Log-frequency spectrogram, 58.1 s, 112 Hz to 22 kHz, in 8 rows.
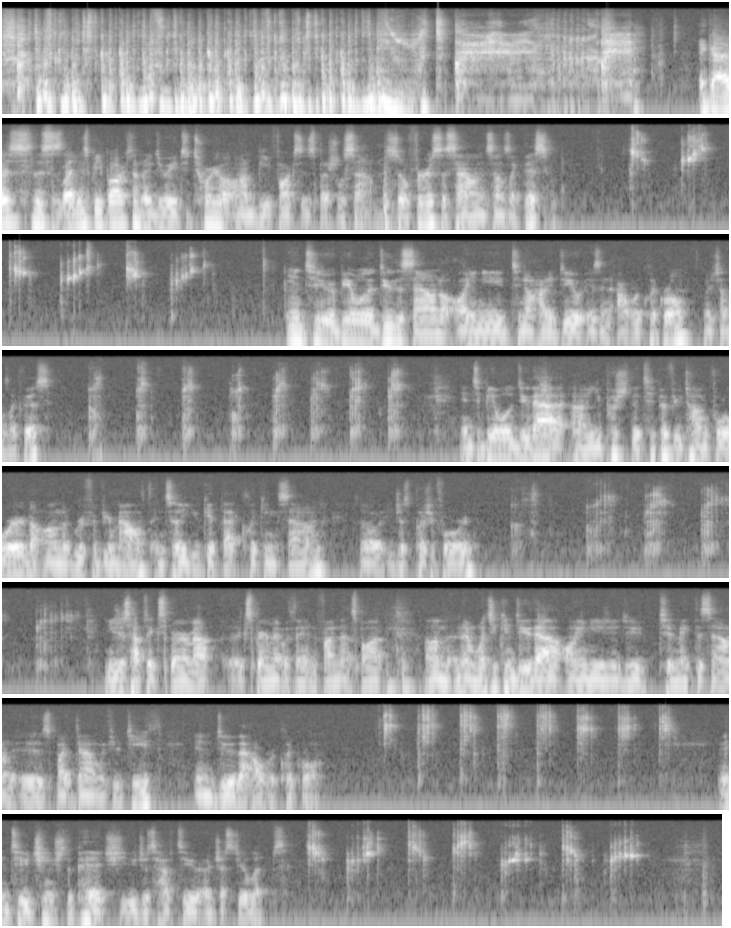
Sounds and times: Speech: 7.0s - 12.9s, 17.4s - 22.4s, 26.4s - 33.9s, 37.4s - 46.9s, 50.8s - 53.8s.

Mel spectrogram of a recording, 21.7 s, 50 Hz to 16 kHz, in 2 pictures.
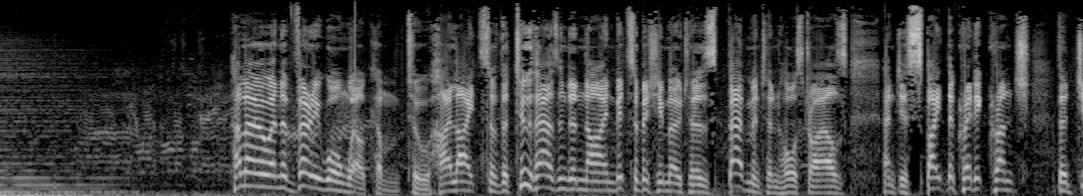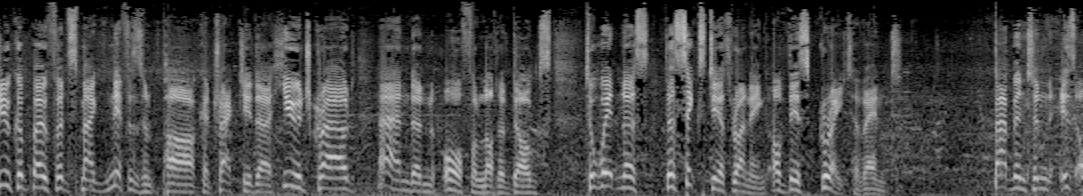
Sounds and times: Speech: 1.2s - 21.6s.

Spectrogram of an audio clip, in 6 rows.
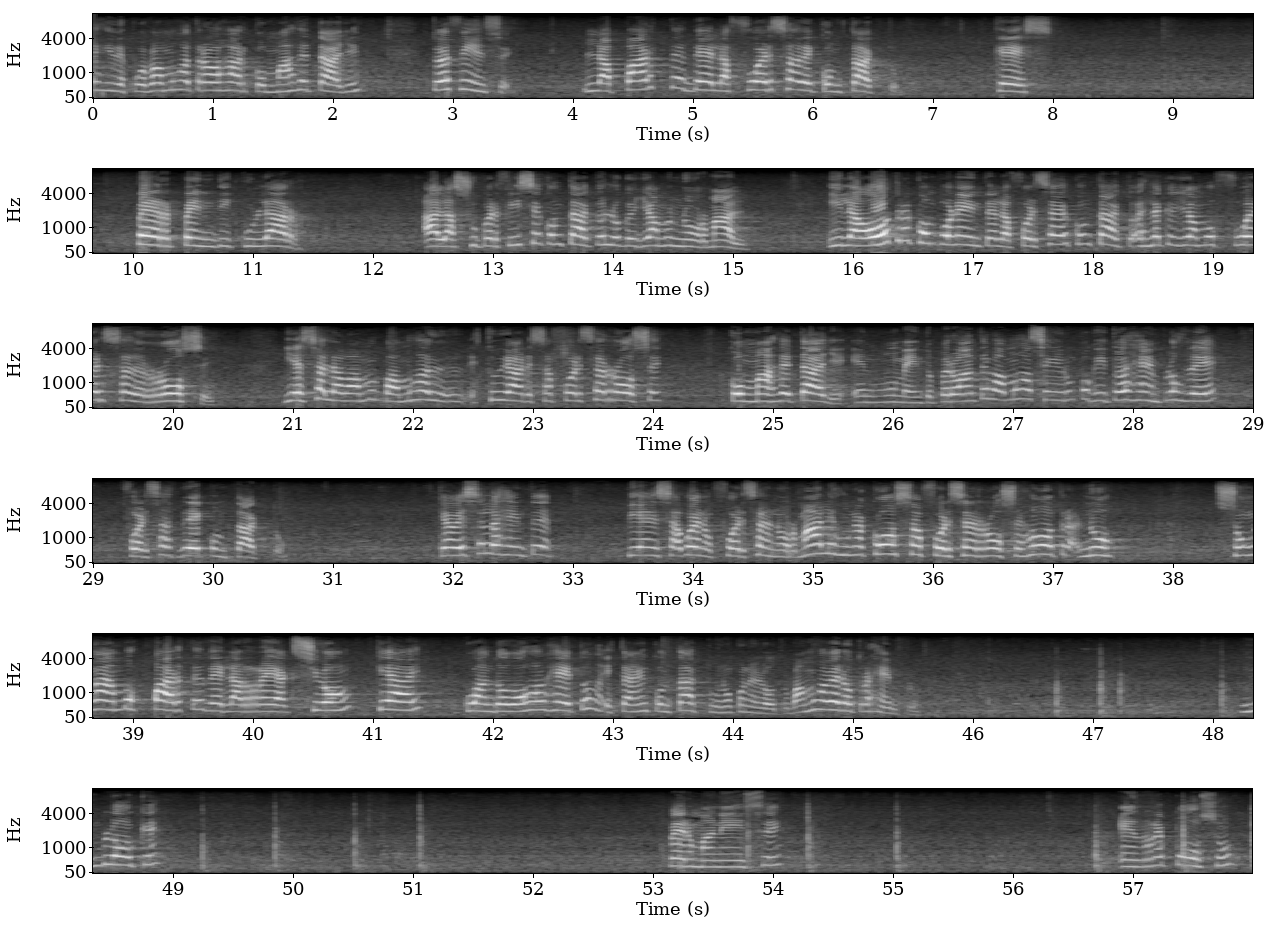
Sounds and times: Speech: 15.8s - 30.6s, 31.9s - 37.6s, 38.4s - 45.6s, 48.2s - 49.0s, 53.1s - 54.1s, 56.9s - 57.9s.

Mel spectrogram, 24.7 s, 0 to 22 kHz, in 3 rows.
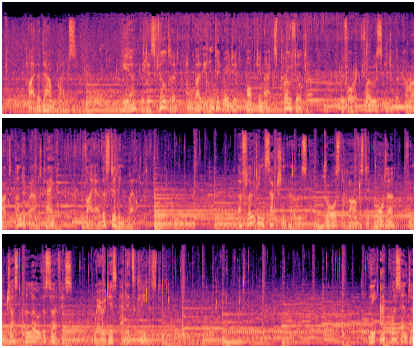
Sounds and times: Music: 0.0s - 24.7s
Speech: 0.5s - 1.5s, 2.4s - 11.1s, 12.9s - 19.6s, 23.8s - 24.7s.

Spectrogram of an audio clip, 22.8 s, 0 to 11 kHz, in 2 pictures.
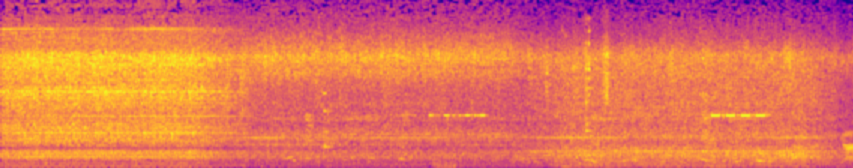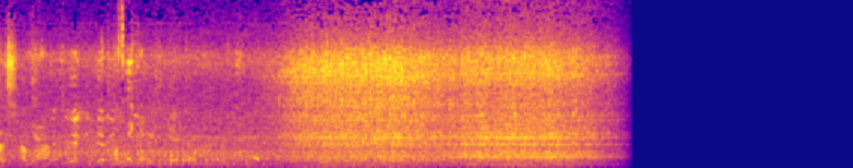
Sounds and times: Alarm: 5.3s - 6.6s, 9.4s - 10.3s
Speech: 11.2s - 14.0s.

